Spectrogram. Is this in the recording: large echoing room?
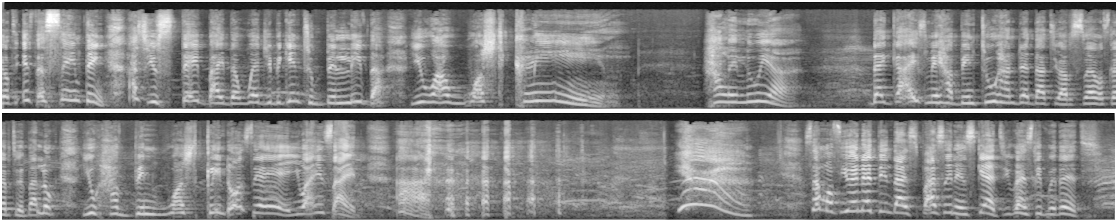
yes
